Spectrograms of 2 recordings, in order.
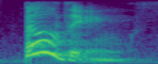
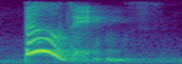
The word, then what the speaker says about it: buildings: it's a silent u the silent u is not pronounced it's silent in words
